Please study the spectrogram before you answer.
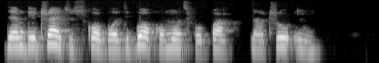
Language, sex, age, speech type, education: Nigerian Pidgin, female, 15-29, spontaneous, secondary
